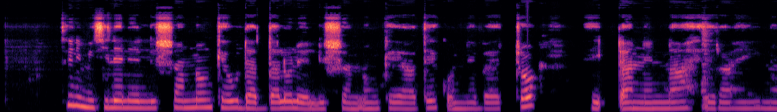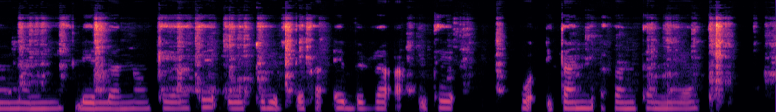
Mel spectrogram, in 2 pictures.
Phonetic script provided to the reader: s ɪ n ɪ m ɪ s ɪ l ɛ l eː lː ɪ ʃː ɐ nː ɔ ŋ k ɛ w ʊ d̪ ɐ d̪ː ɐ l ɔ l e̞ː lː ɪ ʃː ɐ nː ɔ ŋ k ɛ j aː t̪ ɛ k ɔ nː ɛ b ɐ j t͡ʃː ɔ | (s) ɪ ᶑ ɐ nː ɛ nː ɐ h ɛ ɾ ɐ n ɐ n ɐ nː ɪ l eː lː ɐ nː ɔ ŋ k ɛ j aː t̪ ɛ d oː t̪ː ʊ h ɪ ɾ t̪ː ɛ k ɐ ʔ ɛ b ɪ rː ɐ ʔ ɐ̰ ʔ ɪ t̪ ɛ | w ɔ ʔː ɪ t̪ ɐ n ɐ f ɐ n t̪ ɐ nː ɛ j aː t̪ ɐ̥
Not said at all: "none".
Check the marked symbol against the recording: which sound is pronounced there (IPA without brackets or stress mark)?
h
